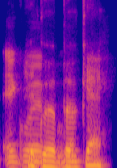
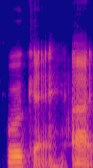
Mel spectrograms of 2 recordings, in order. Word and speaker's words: Igwebuike: Igwebuike, I think. Igwebuike.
